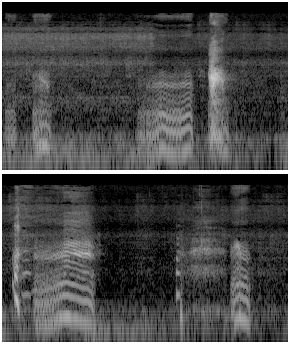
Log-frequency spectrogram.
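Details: Westie puppy at play, a series of wavering harmonic growls broken by sharp high yips, some growls sliding down in pitch, over a low steady hum.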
